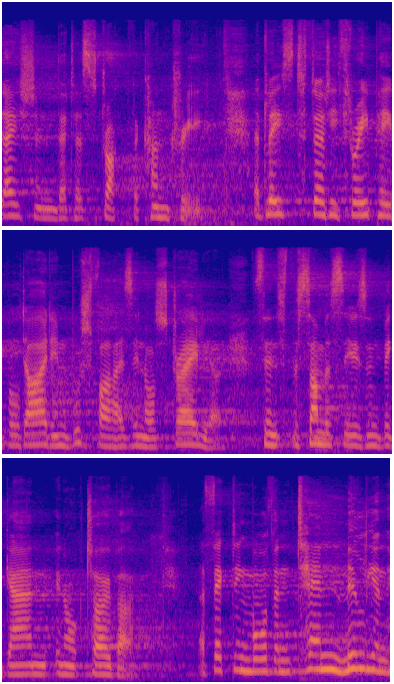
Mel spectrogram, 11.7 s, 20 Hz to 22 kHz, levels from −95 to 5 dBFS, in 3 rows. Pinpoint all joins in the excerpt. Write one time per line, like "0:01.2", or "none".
0:04.1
